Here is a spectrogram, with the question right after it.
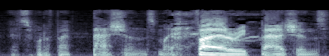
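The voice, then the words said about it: Poor imitation of another person's voice. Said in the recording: “like Antonio Banderas. That's a terrible impression.”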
